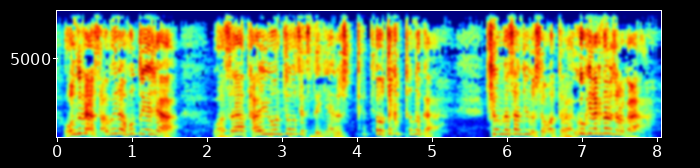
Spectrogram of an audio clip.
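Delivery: loud, rough yakuza-style growl; gruff gangster boss voice. Acted. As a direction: bark it like a tough old mob boss. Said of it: "ティタノボアさんの言葉".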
